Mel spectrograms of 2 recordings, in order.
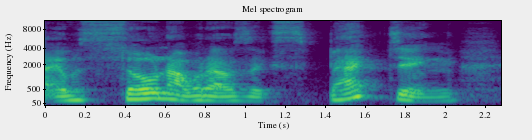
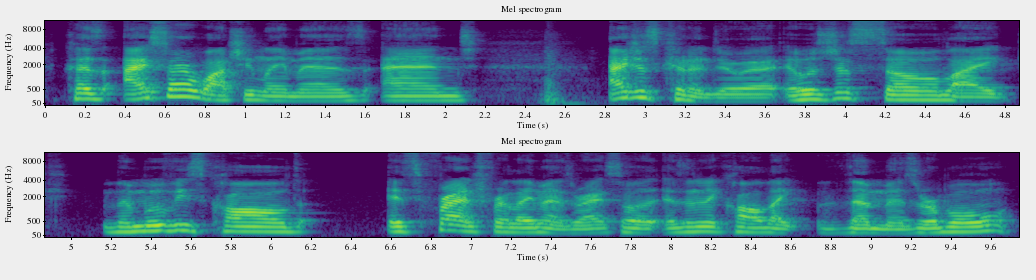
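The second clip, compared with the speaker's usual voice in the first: normal talking voice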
